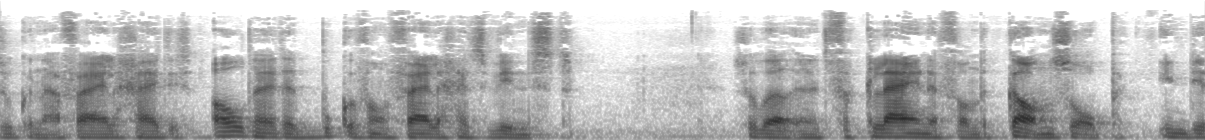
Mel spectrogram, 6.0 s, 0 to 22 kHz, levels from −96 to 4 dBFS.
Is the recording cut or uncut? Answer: uncut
